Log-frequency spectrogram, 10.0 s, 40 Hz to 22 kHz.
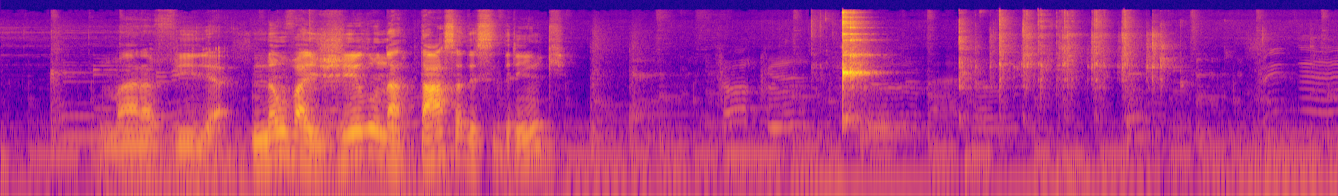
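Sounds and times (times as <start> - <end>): background music: 0.0 - 10.0
cocktail shaker clinking on strainer: 6.3 - 9.0.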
